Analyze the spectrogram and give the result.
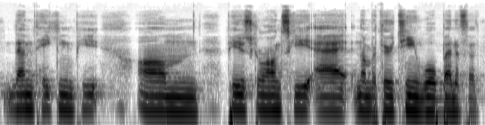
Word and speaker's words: Skoronski: So number thirteen, we have the Jets taking Peter Skoronski did I pronounce that wrong? No, you got it. Peter Skronsky, yeah.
